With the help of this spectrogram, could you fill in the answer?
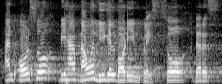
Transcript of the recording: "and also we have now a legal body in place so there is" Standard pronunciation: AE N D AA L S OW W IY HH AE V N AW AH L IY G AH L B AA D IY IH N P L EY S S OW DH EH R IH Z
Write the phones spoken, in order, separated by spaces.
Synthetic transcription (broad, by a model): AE N D AA L S OW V IY HH AE V N AW AH L IY G AH L B AA D IY IH N P L EY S S OW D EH R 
